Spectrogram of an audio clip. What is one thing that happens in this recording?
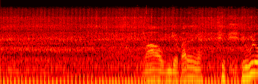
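A motorcycle engine idles with a steady, rapid low throb.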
